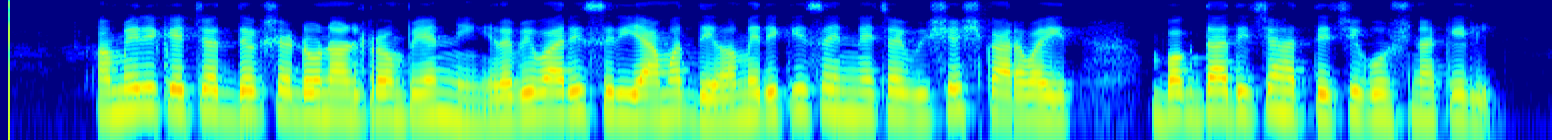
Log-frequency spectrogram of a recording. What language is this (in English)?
Marathi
